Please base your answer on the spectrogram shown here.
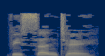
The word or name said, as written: vicente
